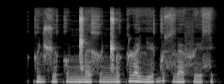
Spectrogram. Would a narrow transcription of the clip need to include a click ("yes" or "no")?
yes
